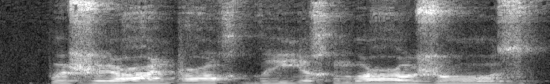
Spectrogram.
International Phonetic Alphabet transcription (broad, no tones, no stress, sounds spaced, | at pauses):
p ɯ ʐ ø ʕ ĩ b ʕ ũ χ ɡʷ i j i χ ŋ o ʕ o ʐ oː z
